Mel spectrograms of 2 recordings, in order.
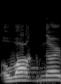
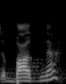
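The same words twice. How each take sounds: First: The name is said as it is spelled. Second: The name is said in its foreign pronunciation. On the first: "Pag binasa mo" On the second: "they pronounce that as"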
